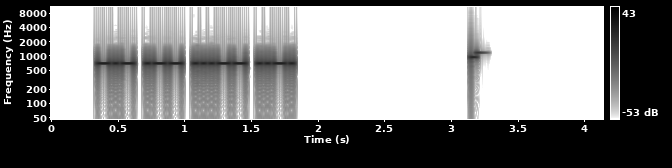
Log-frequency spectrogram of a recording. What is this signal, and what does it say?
Morse code, heard as a keyed tone, about 42 wpm, 700 Hz. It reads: KW3F
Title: Call Signs - 40wpm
